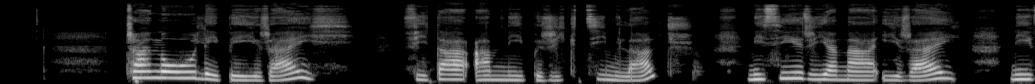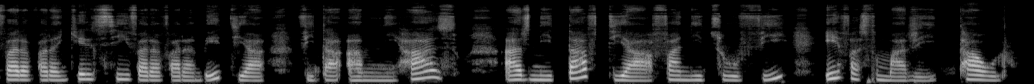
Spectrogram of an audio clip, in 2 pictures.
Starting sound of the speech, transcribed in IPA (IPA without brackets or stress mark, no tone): ʈ͡ʂ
